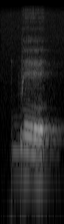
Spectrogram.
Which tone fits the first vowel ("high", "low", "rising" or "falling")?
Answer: low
